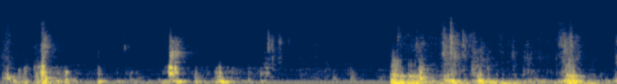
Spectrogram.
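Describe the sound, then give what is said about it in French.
Cupboard doors in an apartment being opened and searched, with irregular knocks, bumps and rattles, a brief quiet stretch in the middle, then a busier burst of handling over a low background hum. “Comme il reste la journée dans l'appartement, il cherche dans les placards.”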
